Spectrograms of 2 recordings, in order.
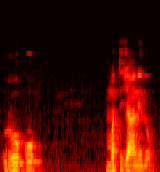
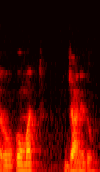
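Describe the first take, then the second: First: रोको alone, a clear pause, then मत जाने दो run together; pause after रोको. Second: रोको मत run together, a break, then जाने दो; pause after मत. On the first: Teacher showing students one of two meanings, pausing after रोको. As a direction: break after रोको, keep मत joined to जाने दो. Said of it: "इसके दो मीनिंग निकल रहे हैं". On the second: Teacher showing students the second meaning, pausing after रोको मत. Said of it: "दूसरा मतलब निकल सकता है". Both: Shown as a demonstration.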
